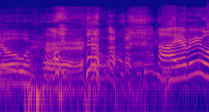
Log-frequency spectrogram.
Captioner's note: laughing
